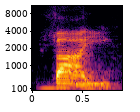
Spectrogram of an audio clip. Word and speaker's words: vai: I, vai. Você vai. Nós vamos. Stressed syllable before last.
